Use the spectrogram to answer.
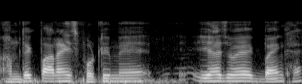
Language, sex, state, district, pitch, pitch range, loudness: Hindi, male, Chhattisgarh, Rajnandgaon, 145 Hz, 140-150 Hz, -16 LUFS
